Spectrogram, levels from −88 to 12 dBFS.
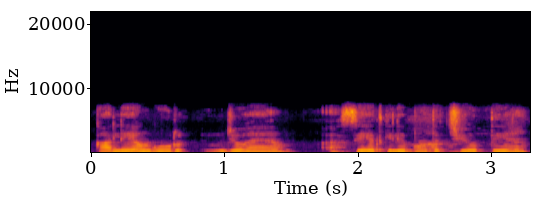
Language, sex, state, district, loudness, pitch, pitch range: Hindi, female, Haryana, Rohtak, -17 LUFS, 165 Hz, 160-170 Hz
